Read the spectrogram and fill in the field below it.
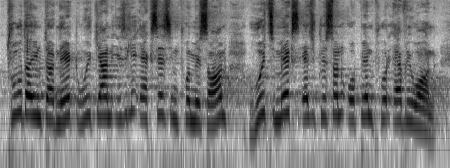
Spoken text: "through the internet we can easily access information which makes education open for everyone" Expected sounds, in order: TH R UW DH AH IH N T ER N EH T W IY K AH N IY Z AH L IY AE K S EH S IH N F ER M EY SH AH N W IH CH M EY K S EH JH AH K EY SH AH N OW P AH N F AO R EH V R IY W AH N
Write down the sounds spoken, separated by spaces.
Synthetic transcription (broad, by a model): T R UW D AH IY N T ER N EH T W IY K AH N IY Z L IY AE K S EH S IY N P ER M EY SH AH N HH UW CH M EY K S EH JH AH K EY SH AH N OW P AH N P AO R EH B R IY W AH N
